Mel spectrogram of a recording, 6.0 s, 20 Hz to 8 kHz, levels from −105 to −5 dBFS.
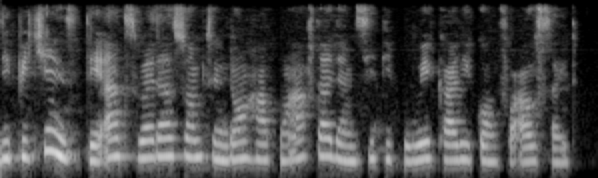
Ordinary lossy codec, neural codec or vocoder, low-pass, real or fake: none; none; 7.2 kHz; real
